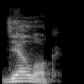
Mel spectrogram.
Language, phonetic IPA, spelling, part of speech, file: Russian, [dʲɪɐˈɫok], диалог, noun, Ru-диалог.ogg
- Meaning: dialogue/dialog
